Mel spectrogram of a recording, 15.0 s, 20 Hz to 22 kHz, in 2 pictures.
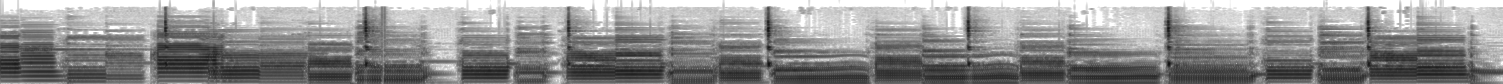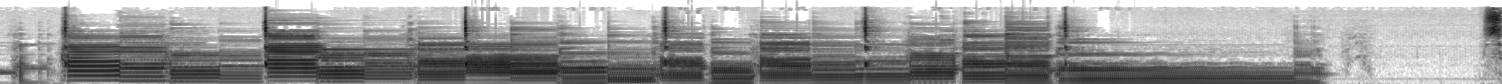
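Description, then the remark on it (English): A steady run of fast, evenly spaced notes on a pitched instrument, four to each beat, with a sharp metronome click landing once per second underneath. The passage is loud and continuous, with no talking. “So we're going to get the 4 16th notes within each click.”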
